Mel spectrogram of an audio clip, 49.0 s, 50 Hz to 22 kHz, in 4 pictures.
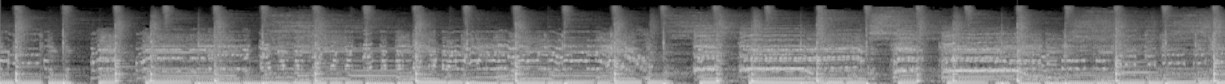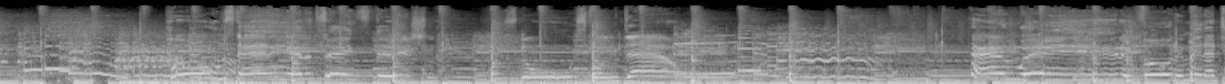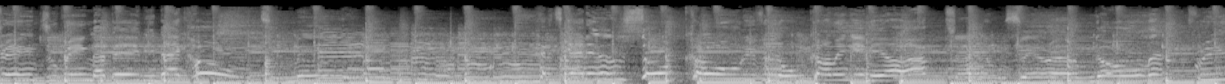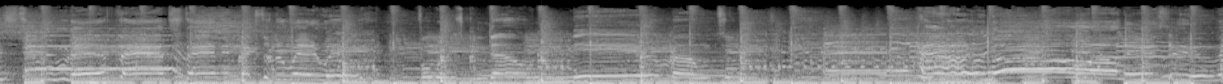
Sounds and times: Blues: 0.0s - 48.9s.

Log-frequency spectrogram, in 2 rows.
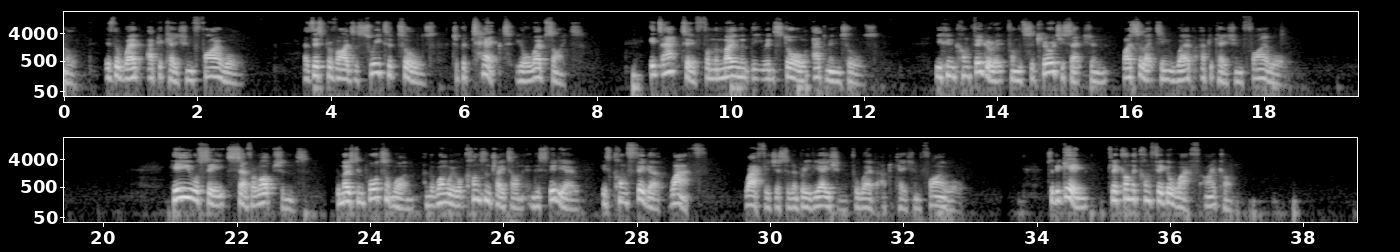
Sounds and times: Speech: 0.0s - 2.6s, 3.6s - 7.8s, 8.8s - 12.2s, 13.1s - 18.3s, 21.1s - 29.0s, 29.6s - 32.8s, 34.2s - 37.0s.

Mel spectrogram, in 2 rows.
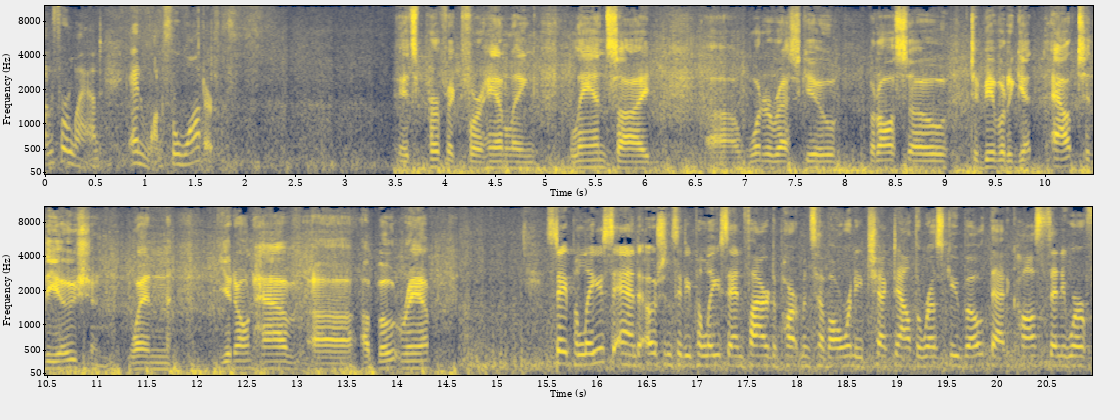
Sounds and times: Speech: 0.0s - 1.7s, 3.5s - 14.3s, 15.5s - 20.9s
Sailboat, sailing ship: 0.0s - 20.9s.

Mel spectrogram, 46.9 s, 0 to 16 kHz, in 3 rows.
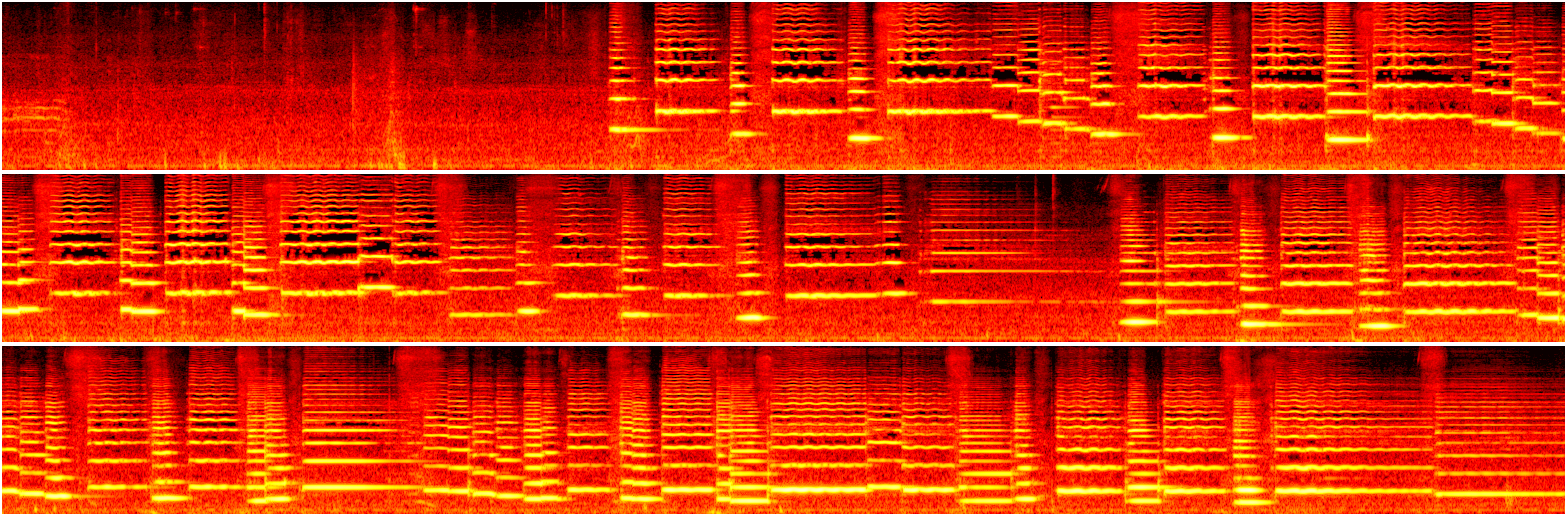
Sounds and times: Violin, fiddle: 6.1s - 46.8s.

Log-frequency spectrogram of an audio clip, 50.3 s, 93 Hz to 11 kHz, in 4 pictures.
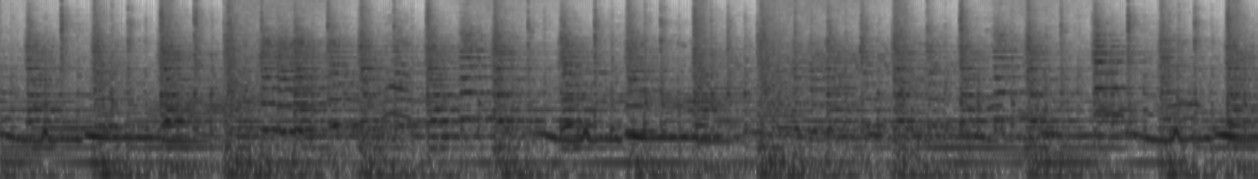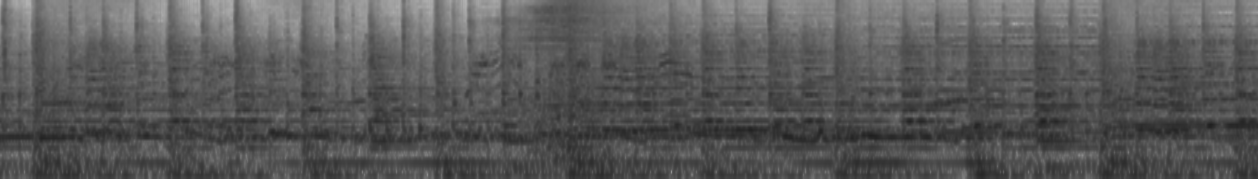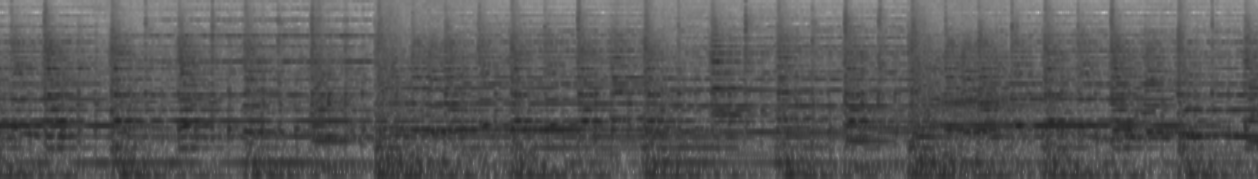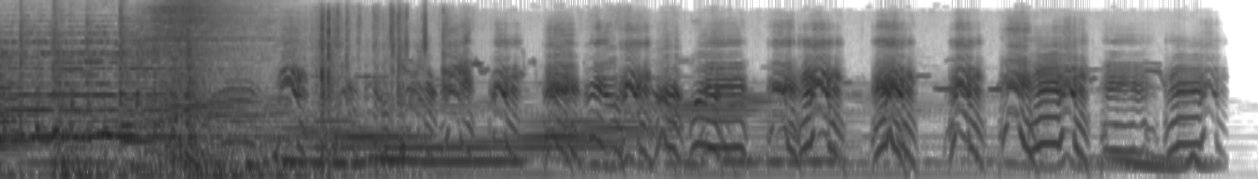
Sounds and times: Music: 0.0s - 50.0s
Bird: 38.8s - 50.0s.

